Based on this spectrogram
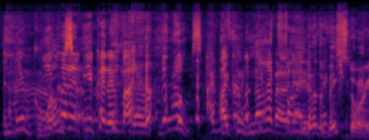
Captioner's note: laughter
